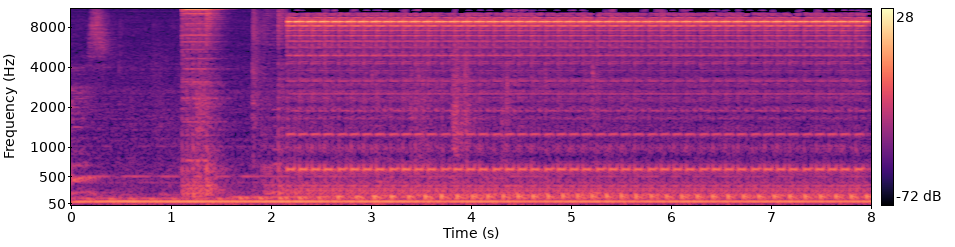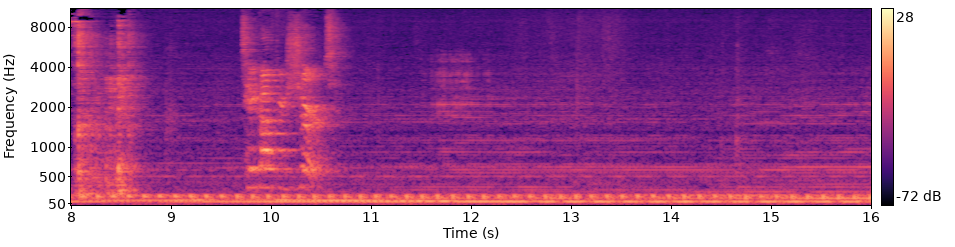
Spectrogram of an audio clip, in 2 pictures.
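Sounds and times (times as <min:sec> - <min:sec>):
electric bell ringing: 0:02.1 - 0:08.1.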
